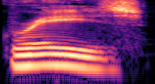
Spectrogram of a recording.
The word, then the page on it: graze: American English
